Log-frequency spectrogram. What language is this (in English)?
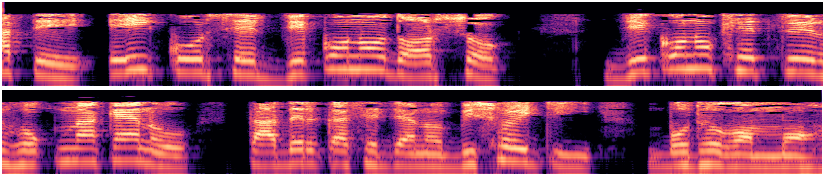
Bangla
